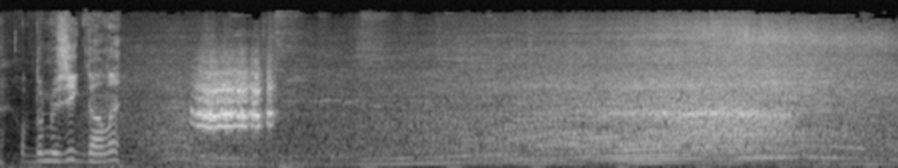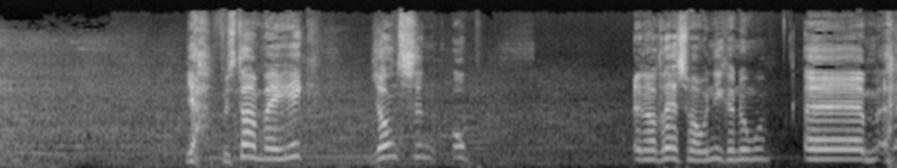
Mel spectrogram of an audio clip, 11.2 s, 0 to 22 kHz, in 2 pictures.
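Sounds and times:
speech: 0:00.1 - 0:01.4, 0:06.8 - 0:08.7, 0:09.6 - 0:11.2
car engine revving as the car accelerates away: 0:00.5 - 0:10.5
car tire squeal: 0:01.0 - 0:05.4
laughter: 0:11.0 - 0:11.2.

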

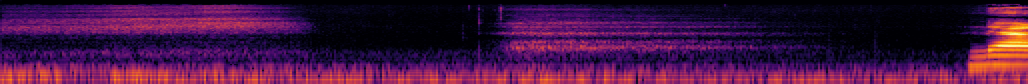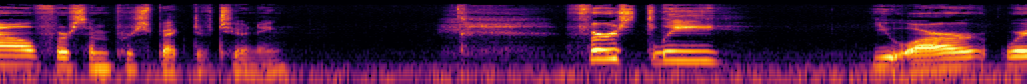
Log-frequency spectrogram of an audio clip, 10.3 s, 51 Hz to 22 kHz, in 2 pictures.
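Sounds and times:
slow deep breath: 0:00.0 - 0:01.8, 0:02.4 - 0:04.4, 0:07.3 - 0:08.0
speech: 0:04.8 - 0:06.7, 0:07.4 - 0:08.9, 0:09.5 - 0:10.2.

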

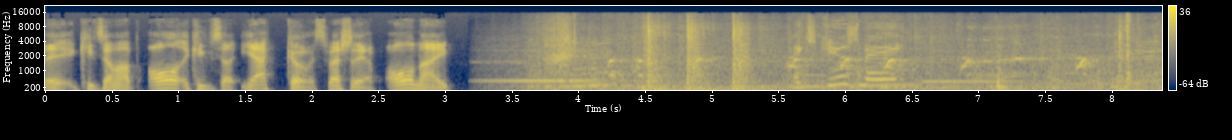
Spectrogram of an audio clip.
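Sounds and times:
speech: 0:00.0 - 0:04.3, 0:05.6 - 0:06.6
dog next door barking at night: 0:04.2 - 0:06.2, 0:06.8 - 0:08.0.

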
